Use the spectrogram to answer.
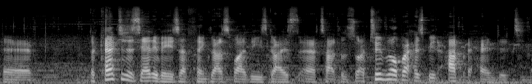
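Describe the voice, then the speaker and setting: A man hosting a let's play, giving relaxed gameplay commentary and thinking aloud with plenty of ums and uhs. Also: mid-range voice, a little fast.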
